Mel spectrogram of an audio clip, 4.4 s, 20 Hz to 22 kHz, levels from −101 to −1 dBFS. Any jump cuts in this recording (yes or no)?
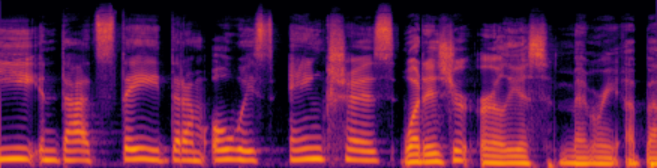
yes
